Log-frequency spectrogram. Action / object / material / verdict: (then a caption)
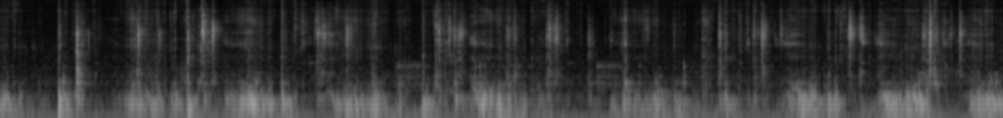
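scrape / bar of soap cut with a knife blade / soap / none. A rectangular bar of dry soap, cream with a dark blue rim, is held in hand and cut and shaved into chunks with a metal utility knife blade. Crisp, bright crackling and crumbly scraping come in short bursts, with sharp snaps as pieces break off and soft low thuds between strokes. Each sound stops almost at once, with no ring.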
